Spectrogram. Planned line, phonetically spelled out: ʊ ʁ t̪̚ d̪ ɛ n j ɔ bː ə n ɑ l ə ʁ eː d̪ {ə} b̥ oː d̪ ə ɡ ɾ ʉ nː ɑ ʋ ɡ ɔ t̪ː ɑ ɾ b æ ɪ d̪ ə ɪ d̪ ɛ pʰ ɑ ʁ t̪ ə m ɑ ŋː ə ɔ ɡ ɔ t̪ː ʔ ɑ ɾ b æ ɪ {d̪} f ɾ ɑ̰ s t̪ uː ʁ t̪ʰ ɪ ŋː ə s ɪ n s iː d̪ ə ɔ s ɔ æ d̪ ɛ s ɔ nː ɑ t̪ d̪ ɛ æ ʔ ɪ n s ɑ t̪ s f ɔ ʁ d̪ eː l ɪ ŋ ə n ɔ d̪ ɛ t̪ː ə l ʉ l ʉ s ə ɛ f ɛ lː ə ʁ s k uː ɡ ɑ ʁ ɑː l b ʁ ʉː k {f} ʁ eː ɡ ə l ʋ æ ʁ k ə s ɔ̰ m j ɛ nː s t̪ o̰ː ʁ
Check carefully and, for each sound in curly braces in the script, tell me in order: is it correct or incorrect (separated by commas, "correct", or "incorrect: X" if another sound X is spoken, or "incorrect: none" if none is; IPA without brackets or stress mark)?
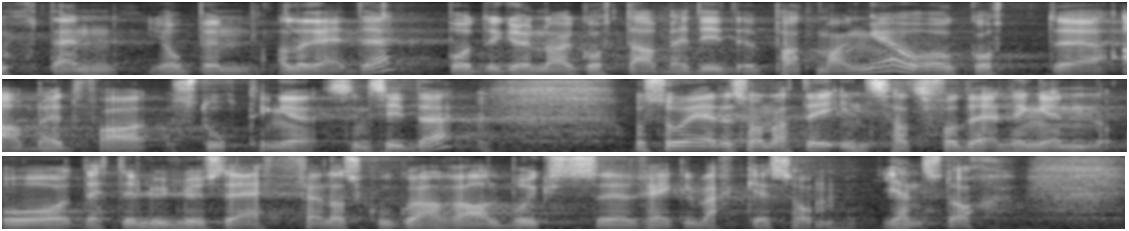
correct, correct, incorrect: s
